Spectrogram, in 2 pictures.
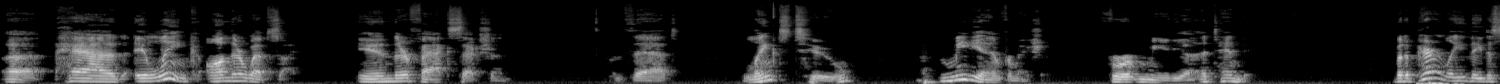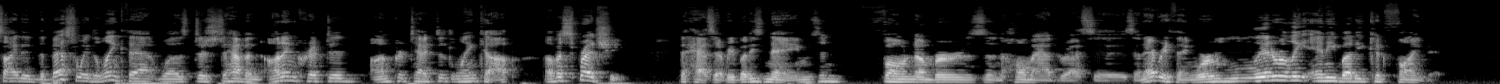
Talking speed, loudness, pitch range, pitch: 120 wpm, -19 LUFS, 100-140 Hz, 120 Hz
